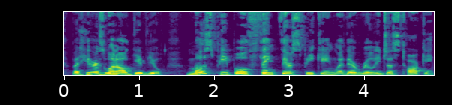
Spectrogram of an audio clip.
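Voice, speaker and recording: A woman with a New York accent speaks at a moderate pace and medium pitch. Her intonation is lively against a quiet background. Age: 80s+. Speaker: professional speaker. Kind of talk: interview answer.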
